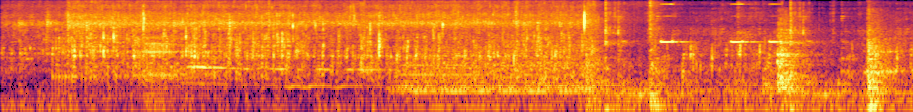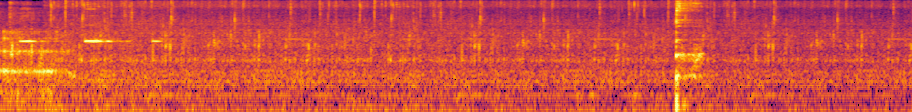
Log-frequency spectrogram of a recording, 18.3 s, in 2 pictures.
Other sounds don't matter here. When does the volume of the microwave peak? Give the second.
8 s.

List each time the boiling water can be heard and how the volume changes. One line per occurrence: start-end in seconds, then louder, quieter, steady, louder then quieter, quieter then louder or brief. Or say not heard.
0.0-18.2 quieter.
